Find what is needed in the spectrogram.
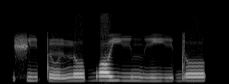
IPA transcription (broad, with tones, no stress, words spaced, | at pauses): ʃi˧tũ˨ no˧bɔ˦ ji˦mi˧ji˧ do˦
